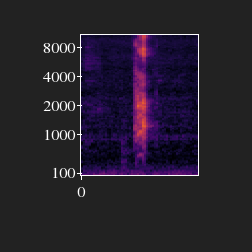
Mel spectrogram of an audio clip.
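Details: A single brief, abrupt hiccup over low room hum: hiccup.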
